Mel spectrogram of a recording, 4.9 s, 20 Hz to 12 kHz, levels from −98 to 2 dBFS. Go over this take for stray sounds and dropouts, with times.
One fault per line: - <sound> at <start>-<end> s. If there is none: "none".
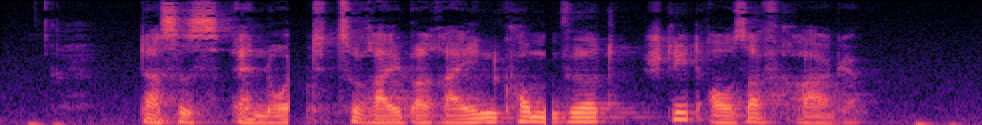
- dropout at 1.4-1.5 s
- dropout at 2.7-2.8 s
